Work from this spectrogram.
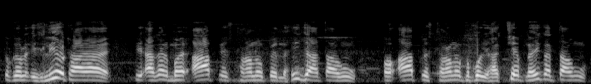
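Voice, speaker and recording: A man's voice: sits high, steady tone, fairly quick, a little mellow, dull audio. A man giving impassioned, assertive interview answers as a protester, stressing points by repeating phrases.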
